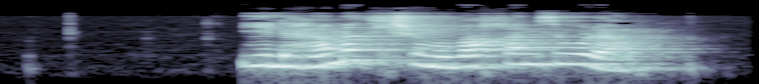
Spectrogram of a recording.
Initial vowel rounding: unrounded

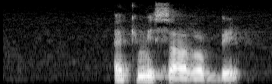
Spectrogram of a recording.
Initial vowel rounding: unrounded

